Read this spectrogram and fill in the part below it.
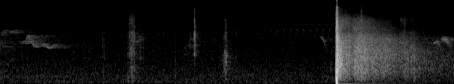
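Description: Faint ticks and clicks, then a single sharp, muffled pop close by as a primer fires in a TRMR airsoft grenade base, followed by a short hiss that fades.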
